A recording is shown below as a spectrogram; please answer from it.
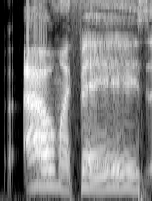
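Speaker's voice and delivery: slow loud cry of pain; pained yell. Pretend. Gamer yelling in mock pain at his fall. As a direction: yell out as the ragdoll hits.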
